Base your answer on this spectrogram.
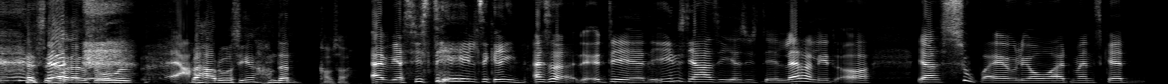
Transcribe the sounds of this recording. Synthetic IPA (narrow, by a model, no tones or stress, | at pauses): se̝ɐæləʁɛð̩ˠsuɐ̰uð̞̰ˠæʋæɦɑ̈duɐsiːɒ̽md̥enkʰɒ̽m̰sɒ | æmjɑ̈ɪsynsd̥e̝æɐhe̝̰ːld̥t͡sʰe̝ɡ̥ʁḭːnʔælsɒd̥e̝æɐd̥e̝ʔe̝ːnəsd̥əjɑ̈ɪhɑ̈siːjɑ̈ɪsynsd̥e̝æɐlæɾ̥ɐlid̥ɒ̽ | jɑ̈ɪæɐsṵːb̥ɐɛʊliɒʊ̰ɐæd̥mænsɡ̥æ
